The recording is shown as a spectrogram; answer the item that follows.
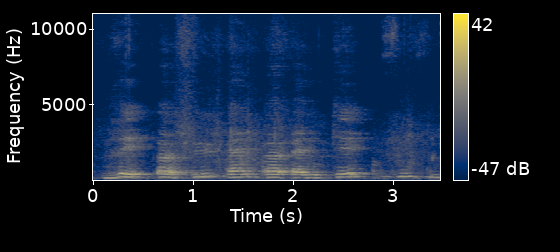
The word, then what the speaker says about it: veulent: Attention comment tu prononces puisque tu as tu as c'est écrit avec il ou elle v e u l e n t ne dis pas en c'est un verbe.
